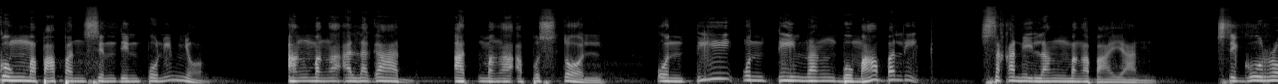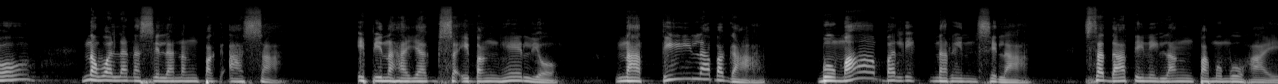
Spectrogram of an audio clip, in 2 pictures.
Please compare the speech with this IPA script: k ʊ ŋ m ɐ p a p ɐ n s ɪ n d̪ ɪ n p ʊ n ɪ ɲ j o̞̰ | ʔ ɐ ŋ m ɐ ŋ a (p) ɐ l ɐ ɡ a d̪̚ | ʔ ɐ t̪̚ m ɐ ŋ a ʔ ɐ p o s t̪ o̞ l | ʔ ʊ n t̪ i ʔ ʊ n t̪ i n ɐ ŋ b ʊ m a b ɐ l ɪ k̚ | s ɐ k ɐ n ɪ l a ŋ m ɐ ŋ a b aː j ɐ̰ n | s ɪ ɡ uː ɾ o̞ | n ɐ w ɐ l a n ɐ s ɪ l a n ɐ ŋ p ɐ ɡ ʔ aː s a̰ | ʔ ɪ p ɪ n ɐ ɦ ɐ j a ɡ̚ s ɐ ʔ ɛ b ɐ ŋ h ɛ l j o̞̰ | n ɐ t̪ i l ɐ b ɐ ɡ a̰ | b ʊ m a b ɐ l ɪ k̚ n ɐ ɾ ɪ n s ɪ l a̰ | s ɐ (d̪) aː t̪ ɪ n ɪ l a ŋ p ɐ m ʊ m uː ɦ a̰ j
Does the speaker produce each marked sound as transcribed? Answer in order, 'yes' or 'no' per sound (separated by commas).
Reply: no, yes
